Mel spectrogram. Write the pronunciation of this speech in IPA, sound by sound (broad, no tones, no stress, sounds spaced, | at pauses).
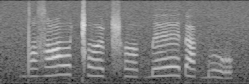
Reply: d ɯ zˤ ʌː ǁ ʌː ʈ͡ʂʰ ʌː ɡ͡b ɛː ɗ a ɡ͡b o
